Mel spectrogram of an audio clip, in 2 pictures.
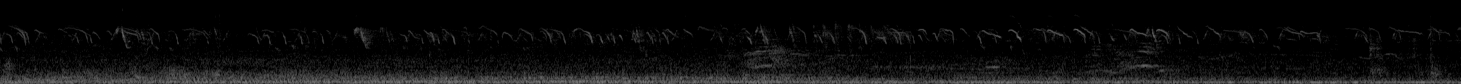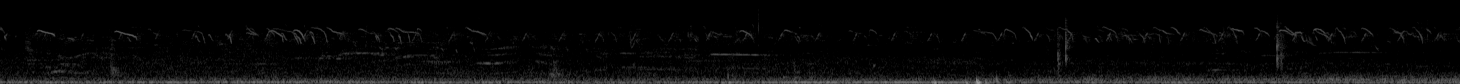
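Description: A brood of chicks peeping without pause: quick, thin, high peeps that slide downward, with a mother hen's occasional lower clucks among them. A low rumble runs underneath, and there is a single brief knock about 24 seconds in.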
